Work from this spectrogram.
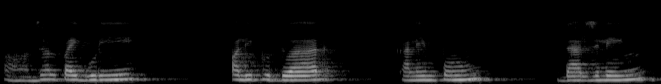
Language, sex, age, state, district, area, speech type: Nepali, female, 60+, West Bengal, Kalimpong, rural, spontaneous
